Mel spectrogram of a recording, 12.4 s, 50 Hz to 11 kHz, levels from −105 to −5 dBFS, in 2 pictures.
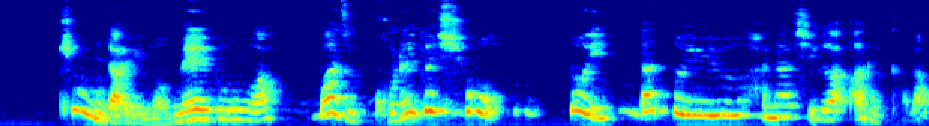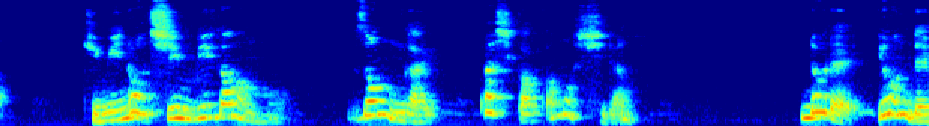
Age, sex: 40-59, female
